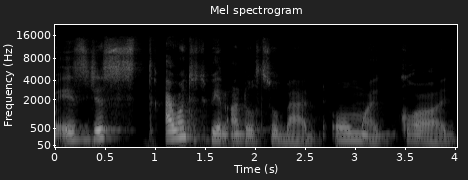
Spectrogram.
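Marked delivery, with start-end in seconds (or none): none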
